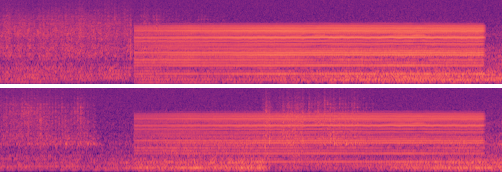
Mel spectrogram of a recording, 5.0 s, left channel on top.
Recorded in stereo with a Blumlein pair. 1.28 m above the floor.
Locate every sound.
1.3 s a buzzer: 15° left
